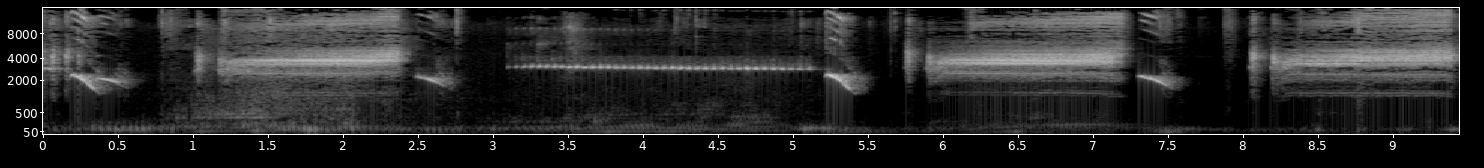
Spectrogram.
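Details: Common iora contest, forest-caught bird against a hand-raised one, counter-singing: harsh buzzy bursts alternate with down-slurred whistles and a long flat whistle, with faint low rumbling behind.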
